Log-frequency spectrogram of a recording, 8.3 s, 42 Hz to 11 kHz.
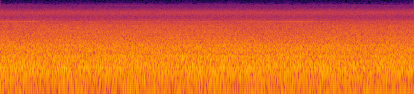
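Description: Steady hum and whir of an E7-series Shinkansen train standing at the platform with its doors open, its air-conditioning and equipment running, at an even level with no sudden sounds.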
